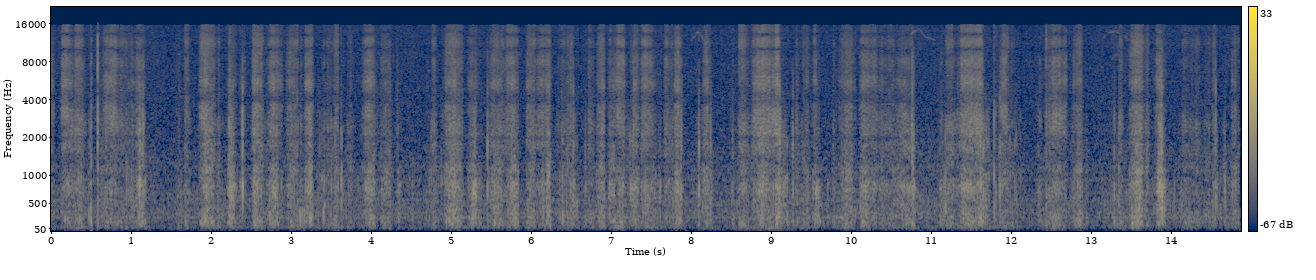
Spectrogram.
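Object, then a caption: Ballpoint pen on lined notebook paper. A ballpoint pen tip scratches across a lined paper notebook page during handwriting. Soft, dry, bright scratchy strokes come in quick irregular bursts with brief pauses between words, close and quiet with little low end.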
